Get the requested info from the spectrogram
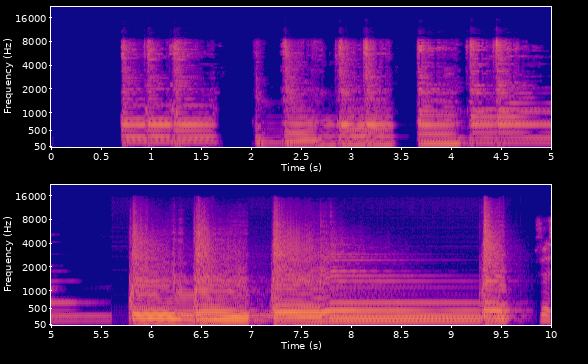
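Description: Electric guitar playing a riff of power chords: three short chord phrases with brief gaps, then from about six seconds in louder, longer ringing chords struck a few times before the sound stops just before the end.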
